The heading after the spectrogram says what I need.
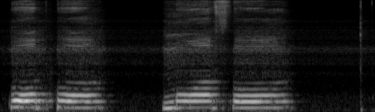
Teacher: Those four initials are going to be pronounced with your two lips. So, put your upper lip and your lower lip together to make bopomofo.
